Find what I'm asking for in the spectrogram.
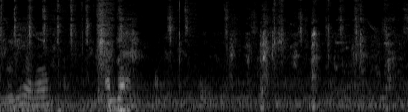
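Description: A dog whimpers and yips in short bursts at a moderate distance, with people talking over it.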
